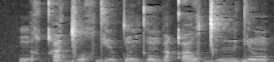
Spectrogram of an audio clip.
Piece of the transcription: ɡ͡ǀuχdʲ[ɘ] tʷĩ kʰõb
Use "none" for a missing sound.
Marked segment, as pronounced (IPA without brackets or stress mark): ɘː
